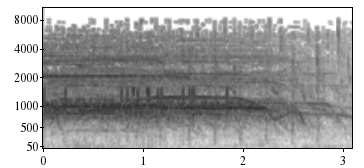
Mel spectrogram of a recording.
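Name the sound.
rally crowd cheering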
